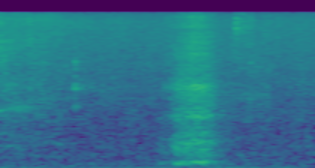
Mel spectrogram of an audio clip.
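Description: A short breath or sniff from a man about a second in, over quiet room tone.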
